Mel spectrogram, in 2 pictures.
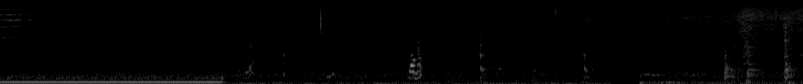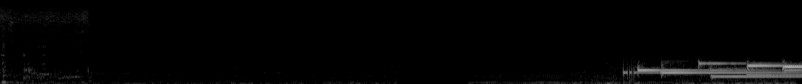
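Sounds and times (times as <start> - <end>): food sizzling in a pan: 4.2 - 9.0.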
